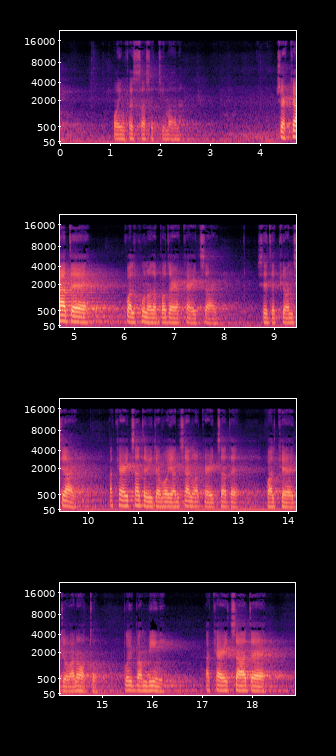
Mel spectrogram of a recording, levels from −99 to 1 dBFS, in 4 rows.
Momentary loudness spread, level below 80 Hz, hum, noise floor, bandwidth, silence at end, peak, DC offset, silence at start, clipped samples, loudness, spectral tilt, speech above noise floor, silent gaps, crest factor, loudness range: 19 LU; -46 dBFS; none; -45 dBFS; 16.5 kHz; 0 s; 0 dBFS; under 0.1%; 0 s; under 0.1%; -20 LUFS; -5.5 dB/octave; 25 dB; none; 22 dB; 11 LU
